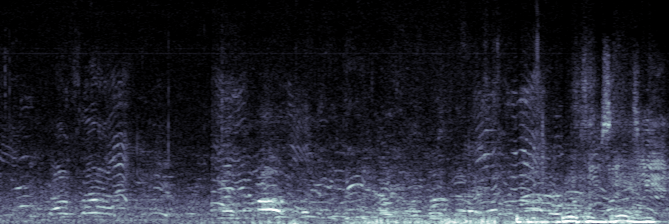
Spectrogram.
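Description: Boys and men shout and call out across an open field.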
